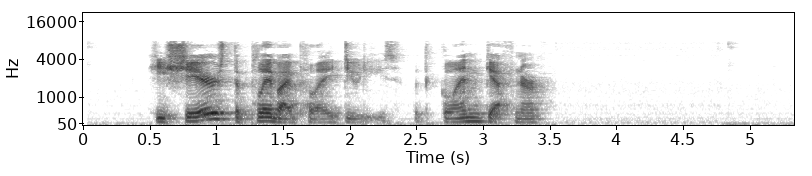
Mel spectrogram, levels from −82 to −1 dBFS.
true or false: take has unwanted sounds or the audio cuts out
false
